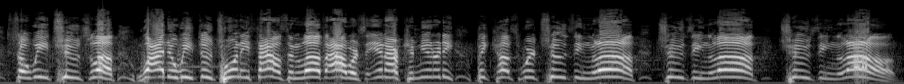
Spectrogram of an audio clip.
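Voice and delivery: shouted, fired-up sermon climax; roaring pulpit cry; full-force preaching. Real, not acted. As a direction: preach it out at the top of your lungs.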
